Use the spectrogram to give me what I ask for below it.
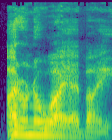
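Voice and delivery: lightly gruff character voice. Acted. Streamer demonstrating the original quote's voice, lightly gruff. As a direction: put a touch of gruffness on the quote. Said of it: "It's like a gruff voice".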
